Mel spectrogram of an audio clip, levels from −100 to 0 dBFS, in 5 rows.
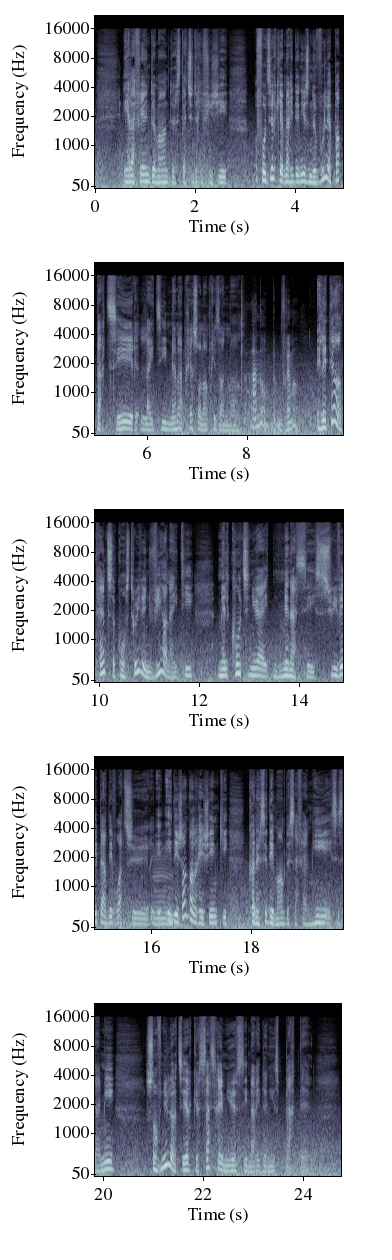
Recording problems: wind noise on the microphone; occasional gusts; 15 dB below the speech

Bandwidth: 16 kHz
